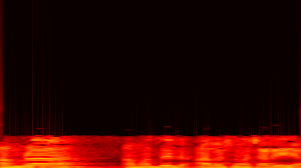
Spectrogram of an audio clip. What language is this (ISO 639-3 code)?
ben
